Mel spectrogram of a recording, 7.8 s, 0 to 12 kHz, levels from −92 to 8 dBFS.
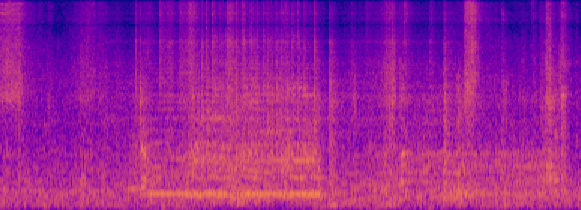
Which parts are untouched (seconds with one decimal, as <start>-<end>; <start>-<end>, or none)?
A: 0.0-1.4; 6.1-7.8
